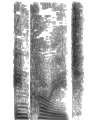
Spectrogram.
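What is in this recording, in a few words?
"encourage", British English, female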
